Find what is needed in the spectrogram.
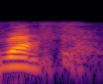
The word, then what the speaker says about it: Raf: So you spell it R-A-F-A-E-L, but English people can call me Raf because it's easier.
